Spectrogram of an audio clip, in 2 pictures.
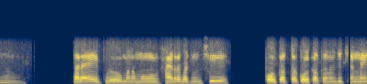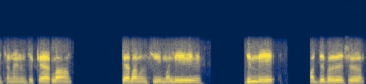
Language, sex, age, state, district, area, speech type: Telugu, male, 18-30, Andhra Pradesh, Chittoor, rural, conversation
